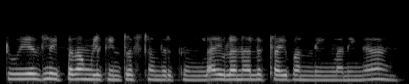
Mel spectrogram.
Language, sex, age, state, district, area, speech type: Tamil, female, 18-30, Tamil Nadu, Vellore, urban, conversation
